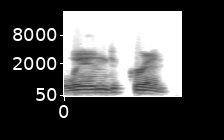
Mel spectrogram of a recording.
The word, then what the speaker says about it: Lindgren: It's not even on the pronunciation guide because it is as it sounds, Lindgren.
